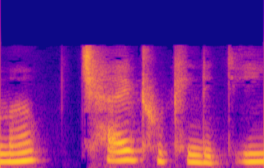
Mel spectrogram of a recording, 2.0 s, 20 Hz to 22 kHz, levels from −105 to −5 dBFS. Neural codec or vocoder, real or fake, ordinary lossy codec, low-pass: codec, 16 kHz, about 1 kbps, DyCAST, with the encoder's durations; fake; MP3, 32 kbps; 7.2 kHz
